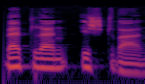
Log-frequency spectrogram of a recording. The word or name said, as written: Bethlen, István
